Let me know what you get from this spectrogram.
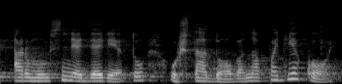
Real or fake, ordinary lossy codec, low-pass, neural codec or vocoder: real; AAC, 96 kbps; 14.4 kHz; none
